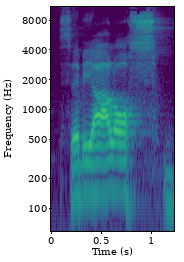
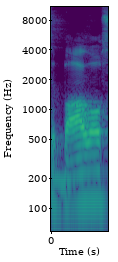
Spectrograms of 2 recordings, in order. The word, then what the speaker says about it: Ceballos: when i don't know so that's ceballos ceballos sebialos sebby with a c not vivid s it's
